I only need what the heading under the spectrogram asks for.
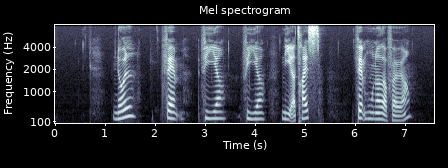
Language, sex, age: Danish, female, 32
